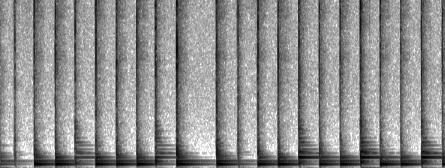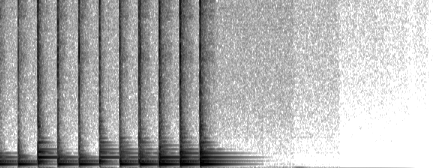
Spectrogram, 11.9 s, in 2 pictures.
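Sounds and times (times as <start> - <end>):
slow South Seas conga rhythm: 0.0 - 9.0.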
